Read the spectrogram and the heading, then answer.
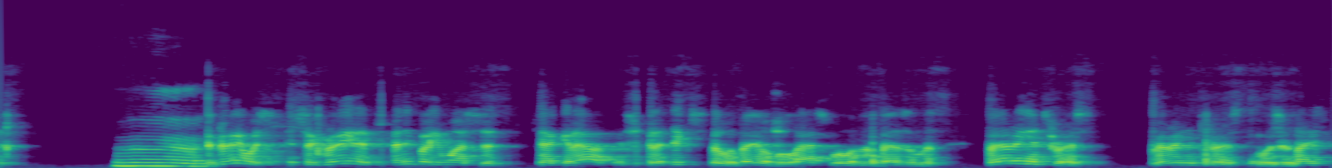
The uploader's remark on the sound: welcome via phone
